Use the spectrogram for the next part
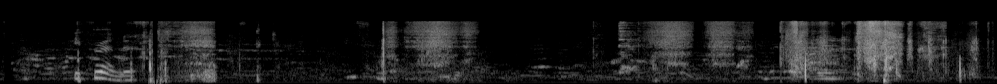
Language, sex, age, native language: Icelandic, female, 10, Icelandic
